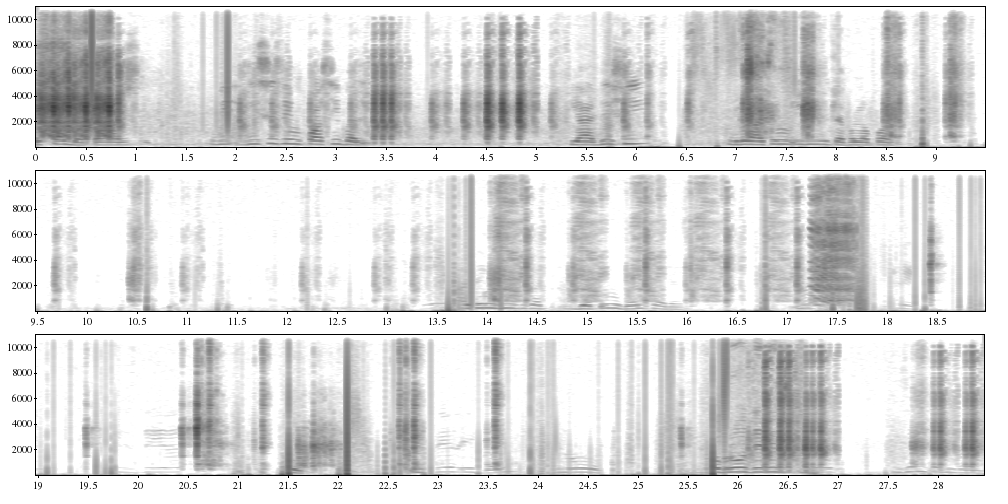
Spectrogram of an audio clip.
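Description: Short game clicks and knocks sound as blocks are placed and broken.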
